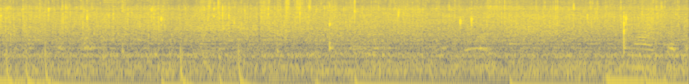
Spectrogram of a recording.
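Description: Aloo tikki frying in hot oil, turned over to the other side once one side has browned. The sizzle is close and steady, crackling without pause, and a few soft clinks and stirring noises come through it.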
